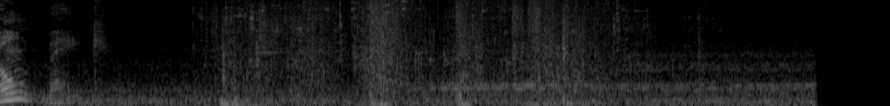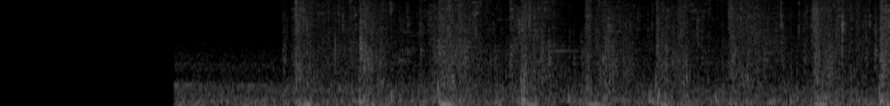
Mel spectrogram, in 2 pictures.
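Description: Heavy footsteps thud slowly on stone.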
